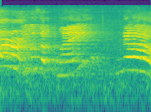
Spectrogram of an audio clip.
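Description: High-pitched voices whooping and squealing. The loudest calls come at the start and again near the end, and each one falls in pitch.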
